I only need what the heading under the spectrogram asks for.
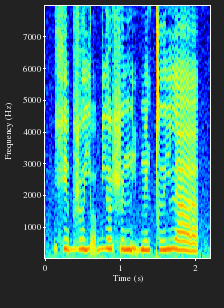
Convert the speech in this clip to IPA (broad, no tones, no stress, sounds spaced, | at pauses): x e b ʐ o j ɔ̰ b j ɤ ʂ ɯ n ḭ b ẽ ǀ ɯ j l a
